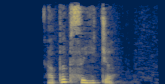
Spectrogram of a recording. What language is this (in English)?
Kabardian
